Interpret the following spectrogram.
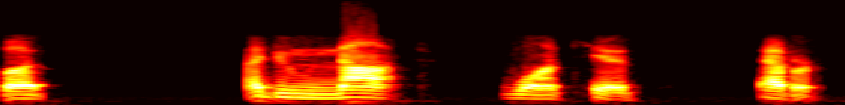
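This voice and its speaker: A man's voice pushed extremely low by a voice changer, so it sounds disguised and deep. It reaches us over a thin, tinny phone line. He is a caller in his thirties who speaks bluntly and unapologetically, often halting mid-sentence. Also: level tone. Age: 30s. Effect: voice changer making it disguised and deep. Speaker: anonymous caller. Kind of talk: call-in radio conversation.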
